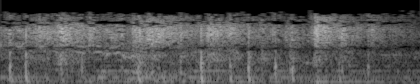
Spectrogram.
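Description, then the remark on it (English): Rocinante, Don Quixote's horse, gallops at utmost speed toward a windmill, with rapid, rhythmic hoofbeats clip-clopping steadily over a hissing, windy background, continuing for the whole moment. “Don Quixote rushed with Rocinante's utmost speed upon the first windmill he could come at”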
